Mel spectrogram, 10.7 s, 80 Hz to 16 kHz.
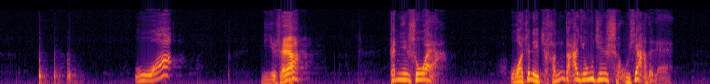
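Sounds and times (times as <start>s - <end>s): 
gentle knocking on a door: 0.6s - 1.3s
speech: 2.0s - 2.6s, 3.9s - 4.6s, 5.8s - 6.6s, 7.6s - 10.1s.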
